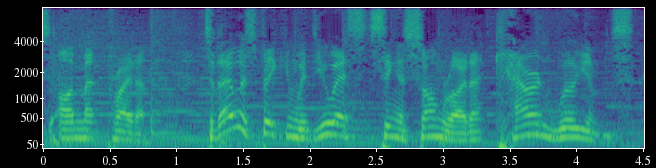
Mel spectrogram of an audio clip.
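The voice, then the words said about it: Australian accent. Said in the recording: “you can hear my Aussie accent”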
